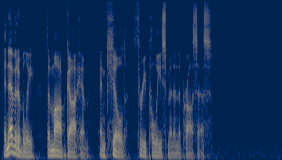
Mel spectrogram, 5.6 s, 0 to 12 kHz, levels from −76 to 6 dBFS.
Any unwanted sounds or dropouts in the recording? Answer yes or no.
no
